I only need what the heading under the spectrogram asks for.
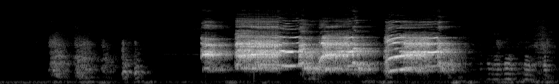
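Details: Pelung rooster crowing: a few soft, choppy clucks, then a loud, drawn-out crow of several sustained, wavering segments lasting almost three seconds, followed by quiet rapid clucks.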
